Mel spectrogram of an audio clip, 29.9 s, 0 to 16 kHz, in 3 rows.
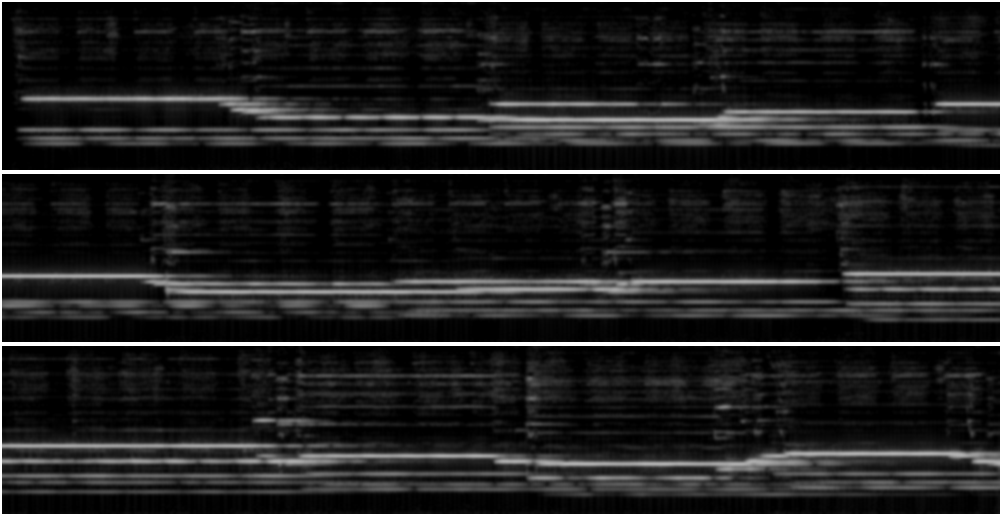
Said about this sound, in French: On va écouter ensemble les 50 premières secondes de cette suite. Vous allez voir, c'est très baroque, et vous allez entendre plusieurs moments dissonants.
